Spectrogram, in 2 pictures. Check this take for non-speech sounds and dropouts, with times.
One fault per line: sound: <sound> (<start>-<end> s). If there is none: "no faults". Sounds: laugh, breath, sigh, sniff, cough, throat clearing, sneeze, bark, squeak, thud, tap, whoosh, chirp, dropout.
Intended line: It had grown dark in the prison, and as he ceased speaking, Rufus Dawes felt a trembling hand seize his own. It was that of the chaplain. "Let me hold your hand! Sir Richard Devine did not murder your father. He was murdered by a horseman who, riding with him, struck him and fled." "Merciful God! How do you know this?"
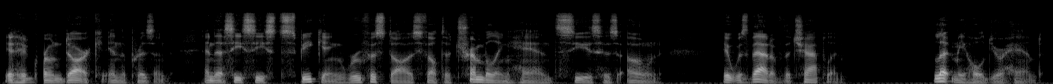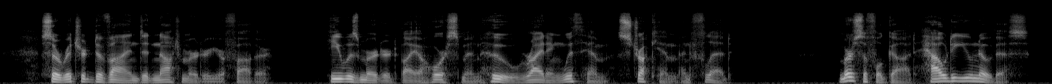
sound: dropout (0.4-0.4 s)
